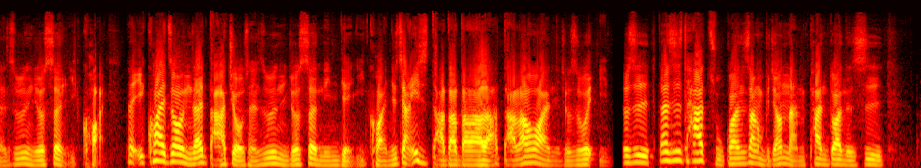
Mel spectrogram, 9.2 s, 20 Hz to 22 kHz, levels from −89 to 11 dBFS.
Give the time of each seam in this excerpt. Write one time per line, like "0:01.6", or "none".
0:06.1
0:06.5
